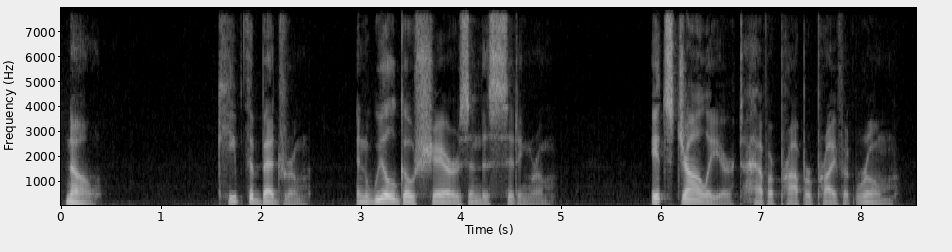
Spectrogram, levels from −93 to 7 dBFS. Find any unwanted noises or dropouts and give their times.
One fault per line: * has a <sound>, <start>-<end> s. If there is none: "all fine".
all fine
